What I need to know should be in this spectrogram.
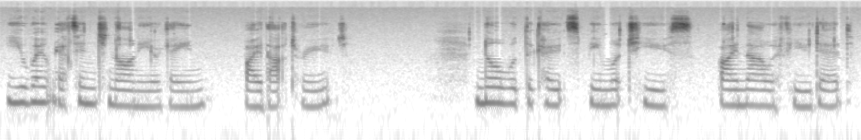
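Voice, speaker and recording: A kindly old professor read by a woman in a hushed ASMR storybook style. The words come slowly and softly, often whispered, with gentle, knowing advice and an even tone. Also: mid-range voice. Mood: gently advising. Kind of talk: ASMR storybook character reading.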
